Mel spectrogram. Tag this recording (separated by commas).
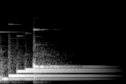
Telephone, Chime, Alarm, Ringtone, Bell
